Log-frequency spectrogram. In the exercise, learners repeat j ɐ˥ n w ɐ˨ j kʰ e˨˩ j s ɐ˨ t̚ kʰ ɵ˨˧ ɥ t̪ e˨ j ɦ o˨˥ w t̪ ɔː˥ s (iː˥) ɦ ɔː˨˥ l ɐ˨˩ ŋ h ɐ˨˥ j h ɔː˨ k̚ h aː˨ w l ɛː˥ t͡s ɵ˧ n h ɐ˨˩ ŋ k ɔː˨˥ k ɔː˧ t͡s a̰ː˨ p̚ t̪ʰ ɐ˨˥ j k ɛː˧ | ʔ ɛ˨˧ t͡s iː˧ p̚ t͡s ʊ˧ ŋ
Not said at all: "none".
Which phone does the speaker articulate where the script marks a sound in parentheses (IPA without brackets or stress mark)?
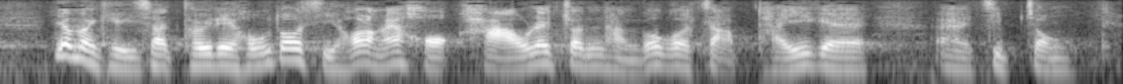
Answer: iː˨˩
